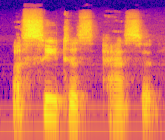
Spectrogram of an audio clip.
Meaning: A name formerly given to vinegar
- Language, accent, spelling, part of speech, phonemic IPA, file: English, US, acetous acid, noun, /əˈsiːtəs ˈæsɪd/, En-us-acetous acid.ogg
